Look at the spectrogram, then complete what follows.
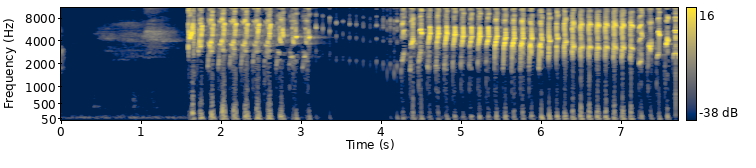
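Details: Caged lovebird in its chattering 'ngekek' song style: a long train of rapid, evenly spaced harsh chirps, about three per second, pausing briefly then resuming louder.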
